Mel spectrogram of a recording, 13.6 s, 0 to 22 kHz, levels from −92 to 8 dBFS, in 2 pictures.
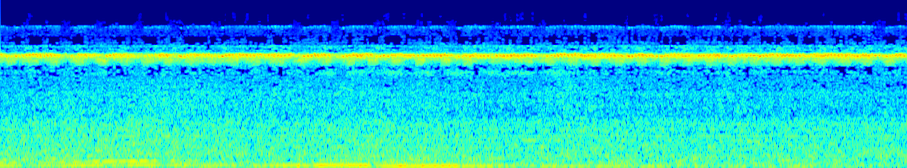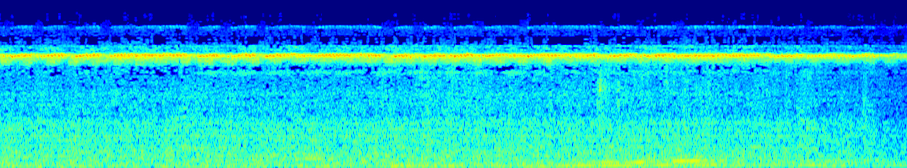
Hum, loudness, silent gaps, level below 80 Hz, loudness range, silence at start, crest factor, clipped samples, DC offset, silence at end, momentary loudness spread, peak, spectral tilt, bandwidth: none; -17 LUFS; none; -40 dBFS; 1 LU; 0 s; 14 dB; under 0.1%; under 0.1%; 0 s; 3 LU; -6 dBFS; 0 dB/octave; 12.5 kHz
